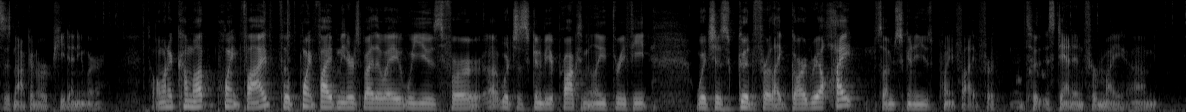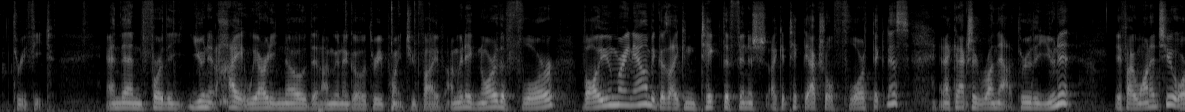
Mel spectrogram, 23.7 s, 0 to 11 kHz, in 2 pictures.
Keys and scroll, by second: 1.4-3.1 typing, 4.2 space, 10.1 space, 12.3 Return, 13.5 p, 15.2-16.6 typing.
